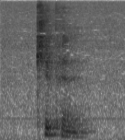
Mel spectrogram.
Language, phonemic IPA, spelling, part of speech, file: German, /ˈkɪpən/, kippen, verb, De-kippen.ogg
- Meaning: 1. to tilt 2. to dump; to pour 3. to tip over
